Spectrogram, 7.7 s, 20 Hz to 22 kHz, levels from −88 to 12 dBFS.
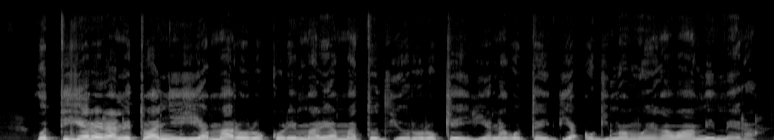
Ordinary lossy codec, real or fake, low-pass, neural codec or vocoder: none; real; 19.8 kHz; none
